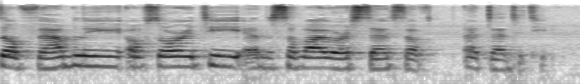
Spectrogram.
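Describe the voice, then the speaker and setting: With a Chinese accent, a woman speaks at a moderate pace and fairly high pitch, amid noticeable background noise and audible room echo. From China. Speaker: counselor and lecturer. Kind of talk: lecture. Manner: halting, many fillers.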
